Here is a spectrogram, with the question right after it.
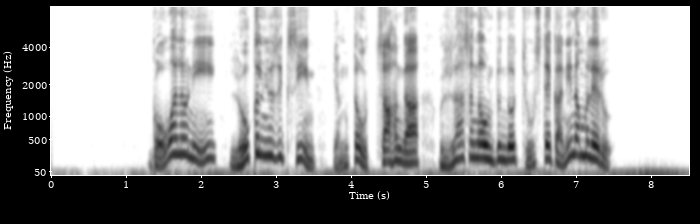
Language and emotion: Telugu, surprised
